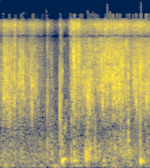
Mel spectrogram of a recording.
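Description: Water splashes and trickles steadily, with a few louder sloshes, like watering plants up close, in rural St. Thomas, Jamaica.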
